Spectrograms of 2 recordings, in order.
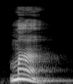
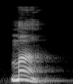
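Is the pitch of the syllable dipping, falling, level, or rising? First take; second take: falling; falling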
